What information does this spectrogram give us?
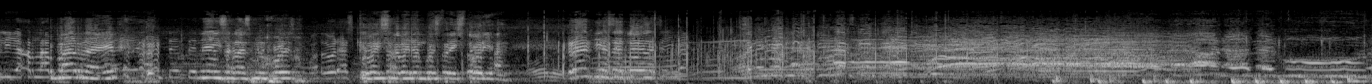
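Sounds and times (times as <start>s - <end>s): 
speech: 0.0s - 6.7s
rhythmic clapping or chanting: 5.3s - 13.7s
fans cheering and shouting at reception of Telecable Hockey Club with Intercontinental Cup: 6.0s - 13.7s.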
